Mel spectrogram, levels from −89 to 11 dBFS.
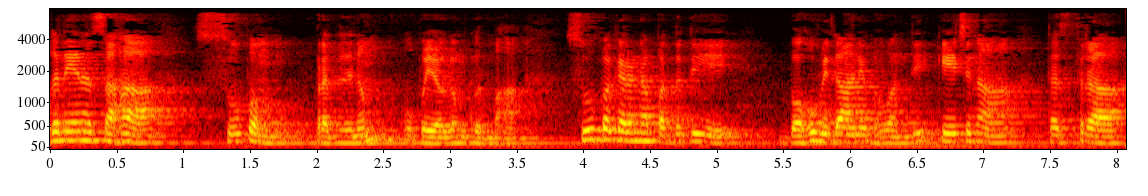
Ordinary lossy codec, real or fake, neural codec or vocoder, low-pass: MP3, 32 kbps; real; none; 7.2 kHz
